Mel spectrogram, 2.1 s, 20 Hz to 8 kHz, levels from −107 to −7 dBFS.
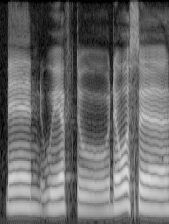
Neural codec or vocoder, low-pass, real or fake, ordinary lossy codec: none; none; real; none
